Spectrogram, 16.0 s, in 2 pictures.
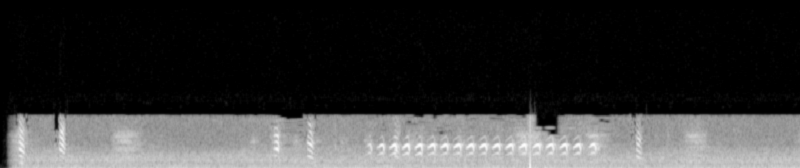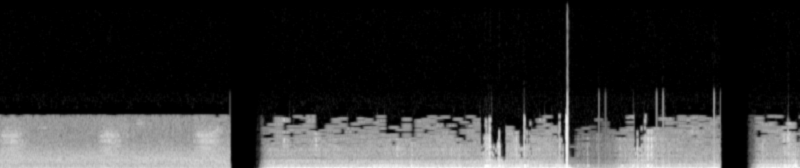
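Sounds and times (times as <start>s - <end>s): rapid bird trill: 0.1s - 1.5s, 2.4s - 7.2s, 8.0s - 8.4s, 9.0s - 9.4s
songbirds chirping: 0.1s - 10.3s.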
